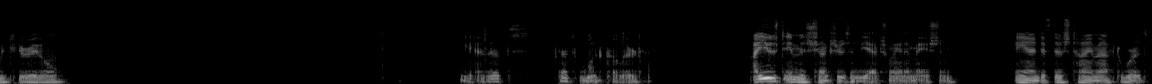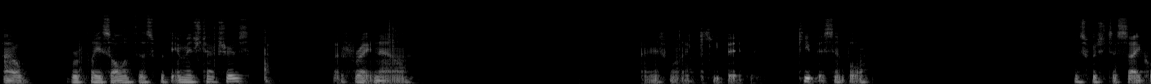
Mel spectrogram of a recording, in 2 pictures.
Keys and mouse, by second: 4.8-5.8 middle drag, 15.4 click, 17.2-18.3 drag, 20.2 click, 22.0 click, 22.6-23.0 drag.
